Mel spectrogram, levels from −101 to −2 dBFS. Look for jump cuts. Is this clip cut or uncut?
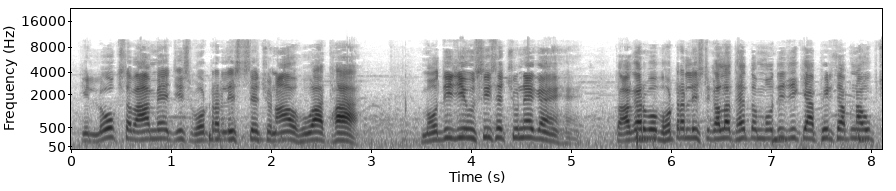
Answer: uncut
